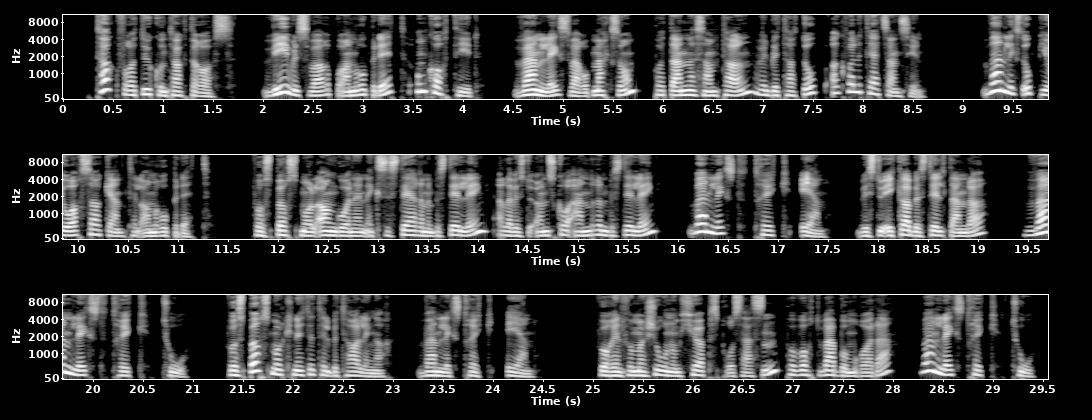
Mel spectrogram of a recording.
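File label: Norwegian, female, norwegian voice over talent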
